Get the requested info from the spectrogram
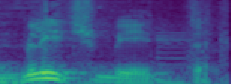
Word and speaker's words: BleachBit: La pronuncia è all'inglese, Bleachbit.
